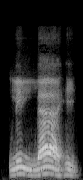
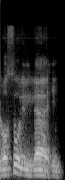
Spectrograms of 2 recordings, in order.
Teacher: এখানে আল্লাহ শব্দের লামের আগে কি আসছে? জের আসছে, চিকন করে পড়তে হবে।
